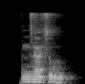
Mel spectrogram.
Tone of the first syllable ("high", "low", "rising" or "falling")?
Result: high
